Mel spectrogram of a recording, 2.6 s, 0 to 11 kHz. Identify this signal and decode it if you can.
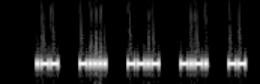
Morse code, heard as a keyed tone, about 48 wpm, spaced as for 28 wpm, 700 Hz. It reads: W6QCM
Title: USA Call Signs - 5 Characters - 3x Character Spacing - 50wpm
